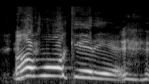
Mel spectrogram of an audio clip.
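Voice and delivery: put-on laughing Boston accent. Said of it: "admit my Boston accent is a debuff".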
